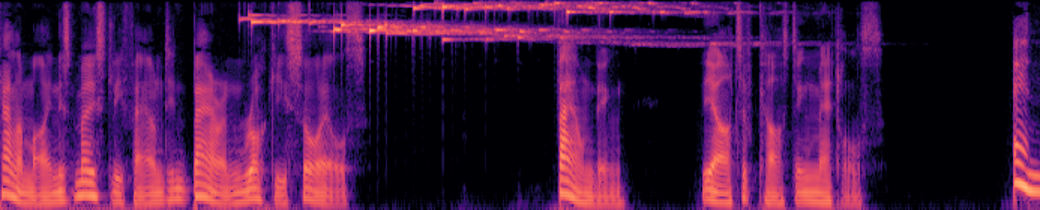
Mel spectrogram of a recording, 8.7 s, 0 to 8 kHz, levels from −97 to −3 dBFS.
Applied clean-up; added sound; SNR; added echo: none; Chime; 1 dB; none.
